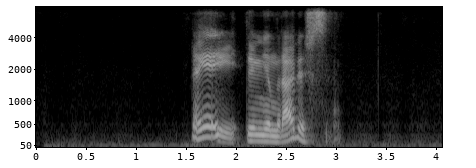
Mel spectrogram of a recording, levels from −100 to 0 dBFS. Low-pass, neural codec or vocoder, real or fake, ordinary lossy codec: 7.2 kHz; codec, 16 kHz, 1 kbps, FunCodec, trained on Chinese and English, 50 frames a second; fake; Opus, 32 kbps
